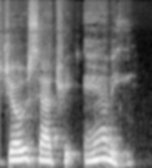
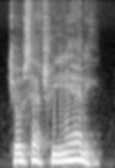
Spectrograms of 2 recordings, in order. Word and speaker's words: Joe Satriani: I used to call him Joe Satriani, but then when I did research for the actual podcast, when I interviewed him, it's Joe Satriani. That's the way he calls it, Joe Satriani. So I've been saying it wrong for all these years.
